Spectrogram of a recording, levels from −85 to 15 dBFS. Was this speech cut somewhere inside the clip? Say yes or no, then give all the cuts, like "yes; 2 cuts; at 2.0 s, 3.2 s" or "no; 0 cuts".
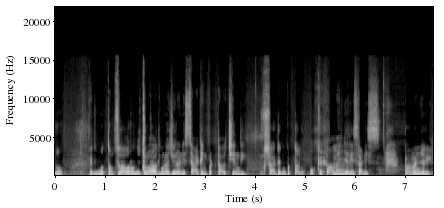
yes; 1 cut; at 5.3 s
